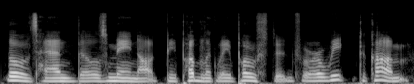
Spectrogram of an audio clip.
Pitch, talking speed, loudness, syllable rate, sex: 160 Hz, 175 wpm, -17 LUFS, 4.3 syllables/s, female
